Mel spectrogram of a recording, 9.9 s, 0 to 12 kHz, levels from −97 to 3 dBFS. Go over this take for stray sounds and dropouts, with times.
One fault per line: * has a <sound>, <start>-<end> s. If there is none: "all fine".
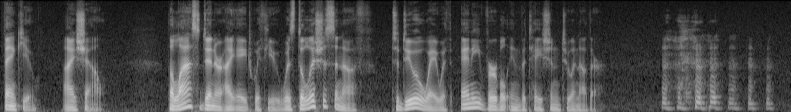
* has a laugh, 8.3-9.7 s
